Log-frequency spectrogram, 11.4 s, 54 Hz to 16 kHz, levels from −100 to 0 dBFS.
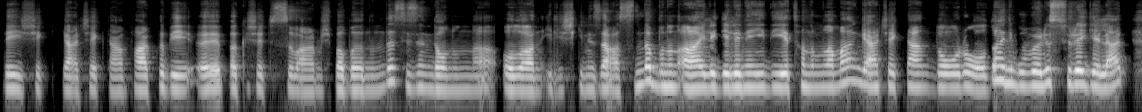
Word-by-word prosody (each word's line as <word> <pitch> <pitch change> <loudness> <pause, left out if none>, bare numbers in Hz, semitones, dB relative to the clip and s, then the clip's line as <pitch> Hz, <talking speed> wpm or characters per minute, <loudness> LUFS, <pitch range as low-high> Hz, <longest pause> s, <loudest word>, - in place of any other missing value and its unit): Değişik, 175 -1 -7
gerçekten 165 -1 -7
farklı 170 +2 -2
bir, 170 -1 -2
ııı, 90 - +2
bakış 180 +1 -7
açısı 175 0 -10
varmış 160 0 -8
babanın 170 0 -1
da 255 +1 +1
sizin 190 -6 -10
de - - +2
onunla 170 0 -5
olan 165 -2 +2
ilişkinizi 170 0 -6
aslında 195 +11 +1
bunun 195 -1 -1
aile 185 +1 +6
geleneği 190 0 +2
diye 190 0 +3
tanımlaman 195 +6 -2
gerçekten 195 -3 -1
doğru 190 +1 +1
oldu. 170 +5 +2
Hani 245 -5 +2
bu 205 0 -3
böyle 210 +2 +5
süregelen 225 -3 +3
185 Hz, 145 wpm, -22 LUFS, 170-195 Hz, -, aile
